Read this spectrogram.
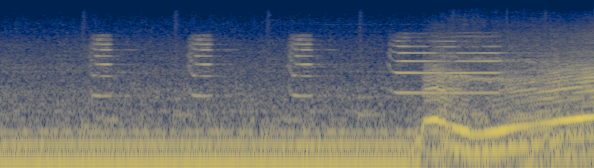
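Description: Three short beeps count down, followed by a longer higher beep.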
